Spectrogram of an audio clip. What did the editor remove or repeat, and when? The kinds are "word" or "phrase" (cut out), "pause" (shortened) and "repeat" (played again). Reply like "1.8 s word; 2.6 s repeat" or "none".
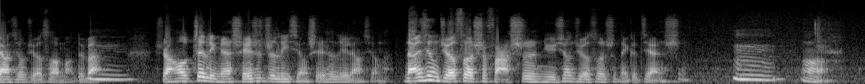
3.9 s pause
